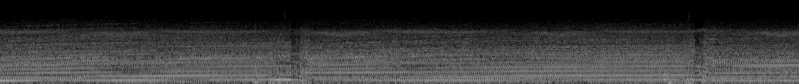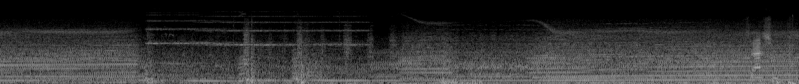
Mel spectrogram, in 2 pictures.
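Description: A Renault Clio Cup race car in the iRacing sim drones steadily at high revs, the pitch climbing and then dropping sharply at several gear shifts, with a brief tyre squeal and occasional talk over the engine.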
